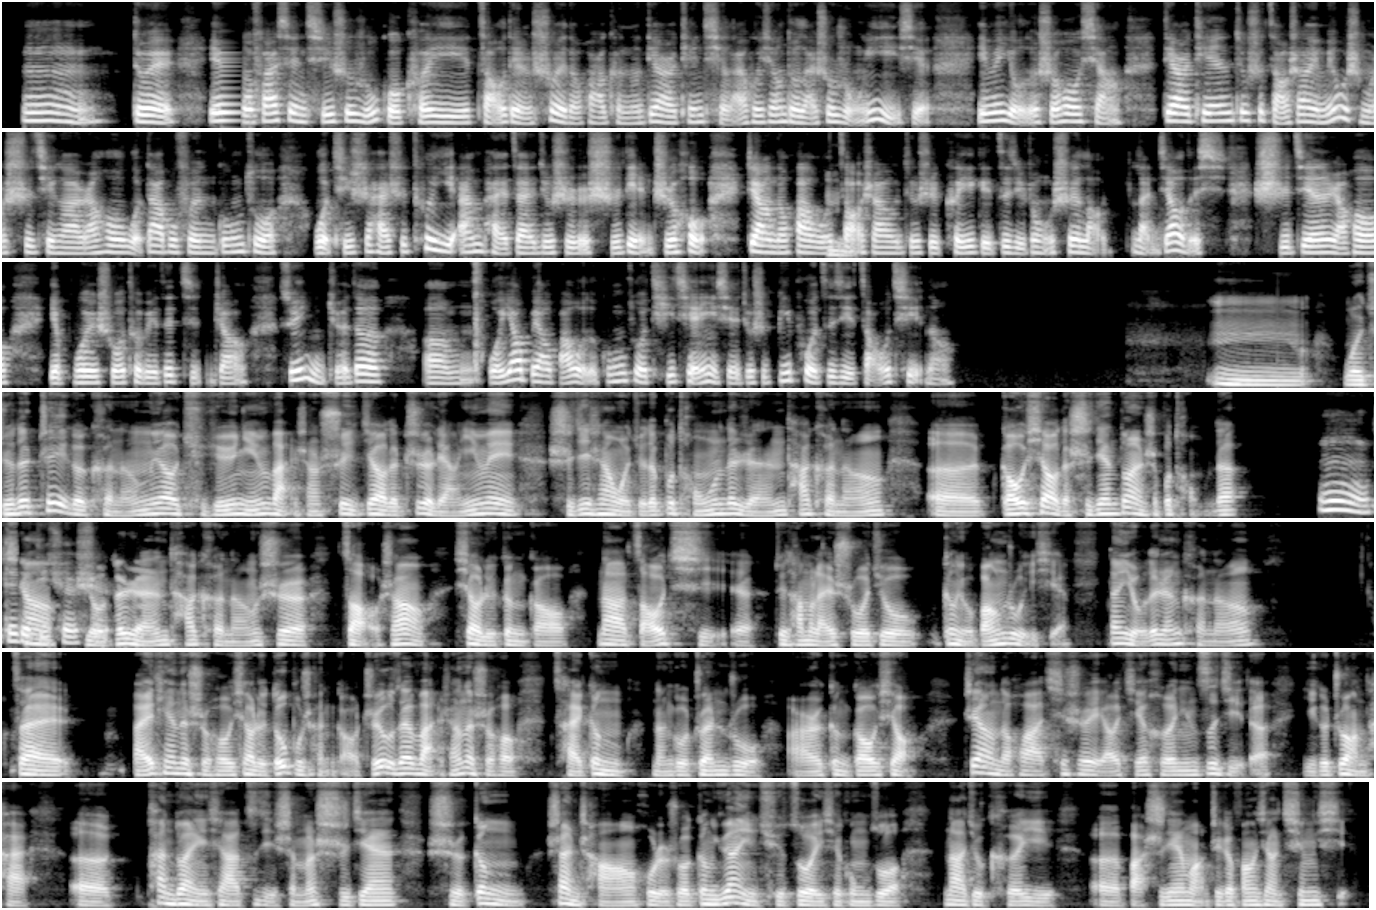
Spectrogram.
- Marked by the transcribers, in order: tsk
- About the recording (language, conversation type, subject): Chinese, advice, 为什么我很难坚持早睡早起的作息？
